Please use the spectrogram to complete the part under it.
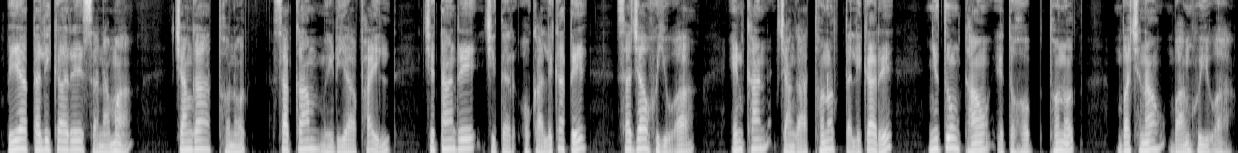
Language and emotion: Santali, neutral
